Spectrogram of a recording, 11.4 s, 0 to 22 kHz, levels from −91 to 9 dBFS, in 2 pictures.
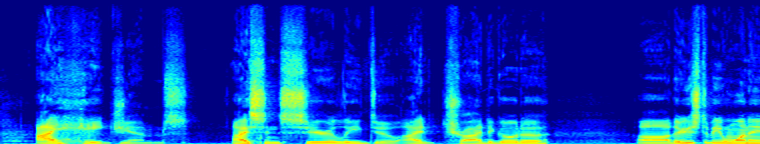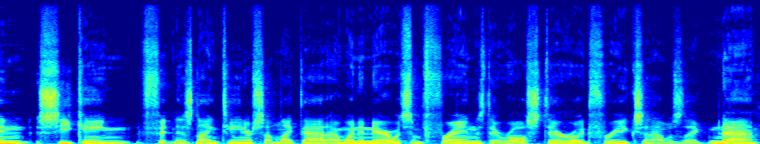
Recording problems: none

